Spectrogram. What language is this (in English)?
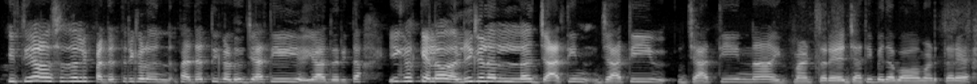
Kannada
